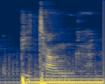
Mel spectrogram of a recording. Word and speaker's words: Pitanga: And there's a village in that place called Pitanga. In the local dialect, it is pronounced Pitang. But in English, it is written Pitanga.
